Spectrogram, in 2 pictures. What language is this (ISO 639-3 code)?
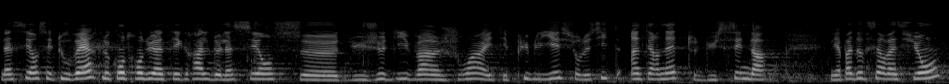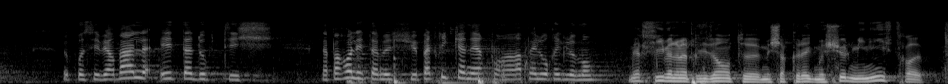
fra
